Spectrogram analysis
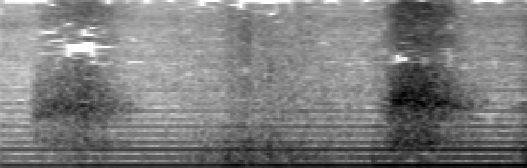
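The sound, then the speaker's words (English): A group of people exhales breath onto their raised hands, producing two soft, breathy bursts of air, the second slightly stronger, over a steady low electrical hum. “Do you feel that? You feel something hitting your hand? Check this out. That's your breath.”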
